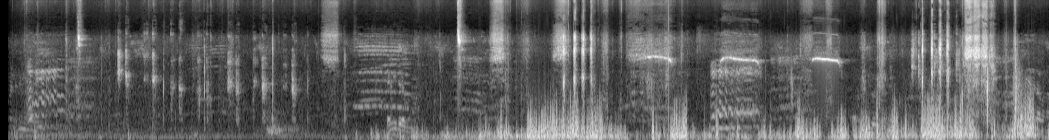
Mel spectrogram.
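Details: Beetal female goat with her four kids in Hanumangarh, Rajasthan: wavering, harmonic bleats early on, then loud human voices talking over further short bleats.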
